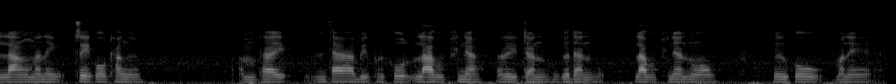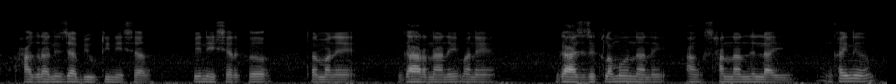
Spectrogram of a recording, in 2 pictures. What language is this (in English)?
Bodo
